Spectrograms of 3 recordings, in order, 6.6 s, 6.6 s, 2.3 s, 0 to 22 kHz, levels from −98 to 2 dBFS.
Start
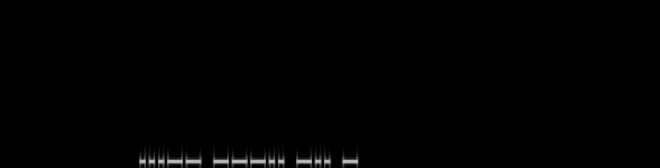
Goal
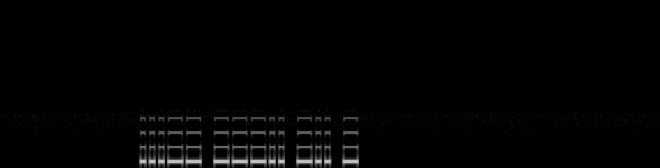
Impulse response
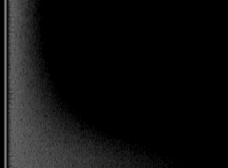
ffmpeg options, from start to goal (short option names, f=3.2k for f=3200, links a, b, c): -filter_complex "[0:a]aemphasis=mode=production:type=bsi,aecho=1:1:6.7:0.93,asplit=2[a][b];[b]asoftclip=type=tanh:threshold=-34dB,volume=-9dB[c];[a][c]amix=inputs=2:normalize=0,aresample=16000,aresample=44100"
